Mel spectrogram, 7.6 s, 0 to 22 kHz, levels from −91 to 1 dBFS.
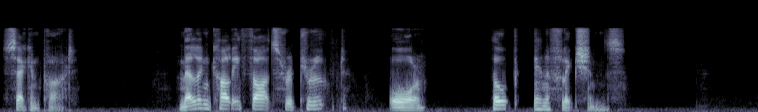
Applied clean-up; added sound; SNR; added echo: neural diffusion model UNIVERSE++.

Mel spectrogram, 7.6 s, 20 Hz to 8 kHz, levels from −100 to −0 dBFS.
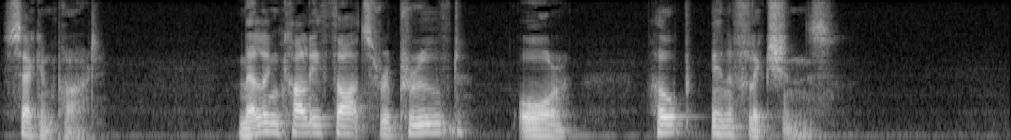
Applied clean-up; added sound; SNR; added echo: none; none; none; none.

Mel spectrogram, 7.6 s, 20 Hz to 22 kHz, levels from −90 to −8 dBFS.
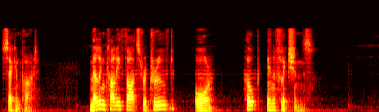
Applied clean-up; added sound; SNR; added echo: neural separator model SepFormer DNS4.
